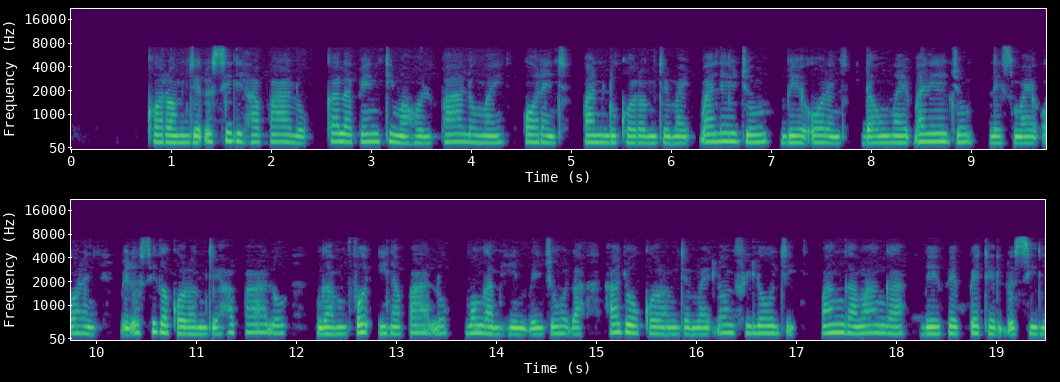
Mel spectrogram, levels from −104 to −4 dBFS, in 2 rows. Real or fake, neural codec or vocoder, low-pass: fake; vocoder, 44.1 kHz, 80 mel bands, Vocos; 7.2 kHz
